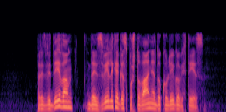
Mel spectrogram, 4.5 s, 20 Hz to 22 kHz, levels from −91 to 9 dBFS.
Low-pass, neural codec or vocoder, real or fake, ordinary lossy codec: 7.2 kHz; none; real; none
